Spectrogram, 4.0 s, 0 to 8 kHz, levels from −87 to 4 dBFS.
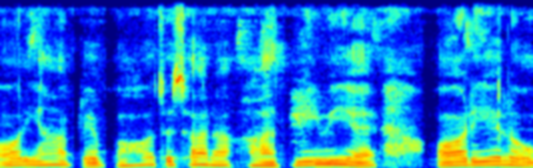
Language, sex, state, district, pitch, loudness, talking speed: Hindi, male, Bihar, West Champaran, 155 Hz, -16 LUFS, 165 wpm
